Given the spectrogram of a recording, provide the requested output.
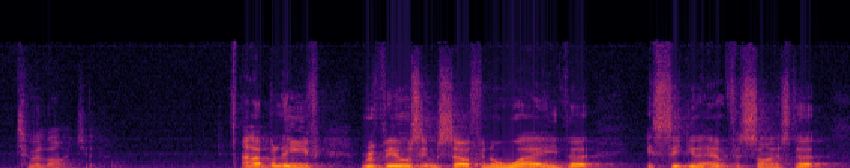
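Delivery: ordinary delivery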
